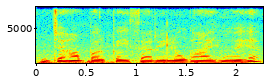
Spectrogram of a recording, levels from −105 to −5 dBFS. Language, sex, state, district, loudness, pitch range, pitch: Hindi, male, Chhattisgarh, Raipur, -12 LUFS, 190-200 Hz, 190 Hz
